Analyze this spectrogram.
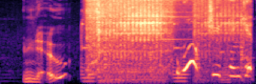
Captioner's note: drilling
